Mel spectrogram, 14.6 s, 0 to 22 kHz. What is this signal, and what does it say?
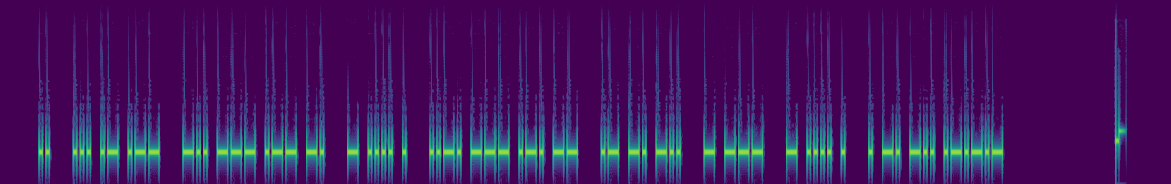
Morse code, heard as a keyed tone, about 28 wpm, 700 Hz. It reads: I SAW DOWN THE FORM AND TO THE END.
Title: Sentences from Top 1000 Words - Review Part 1 - 28wpm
